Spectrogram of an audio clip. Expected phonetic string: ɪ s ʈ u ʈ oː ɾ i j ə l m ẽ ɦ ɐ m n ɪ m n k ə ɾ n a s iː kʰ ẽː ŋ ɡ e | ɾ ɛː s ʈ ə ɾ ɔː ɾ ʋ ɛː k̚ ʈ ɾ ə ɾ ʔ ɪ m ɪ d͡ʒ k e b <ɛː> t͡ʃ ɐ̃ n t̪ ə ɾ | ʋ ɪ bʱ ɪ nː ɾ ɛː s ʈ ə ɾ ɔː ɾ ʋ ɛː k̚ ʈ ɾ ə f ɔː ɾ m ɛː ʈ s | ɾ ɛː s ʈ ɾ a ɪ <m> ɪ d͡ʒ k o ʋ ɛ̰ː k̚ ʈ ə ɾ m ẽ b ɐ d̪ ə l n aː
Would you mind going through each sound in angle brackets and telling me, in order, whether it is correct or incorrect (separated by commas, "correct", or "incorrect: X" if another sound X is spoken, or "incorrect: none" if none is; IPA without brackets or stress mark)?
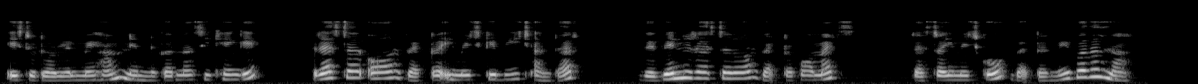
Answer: incorrect: iː, correct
